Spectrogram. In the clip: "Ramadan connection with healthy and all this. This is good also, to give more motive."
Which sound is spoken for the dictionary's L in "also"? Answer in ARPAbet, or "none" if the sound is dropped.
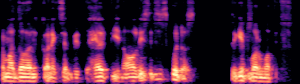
none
